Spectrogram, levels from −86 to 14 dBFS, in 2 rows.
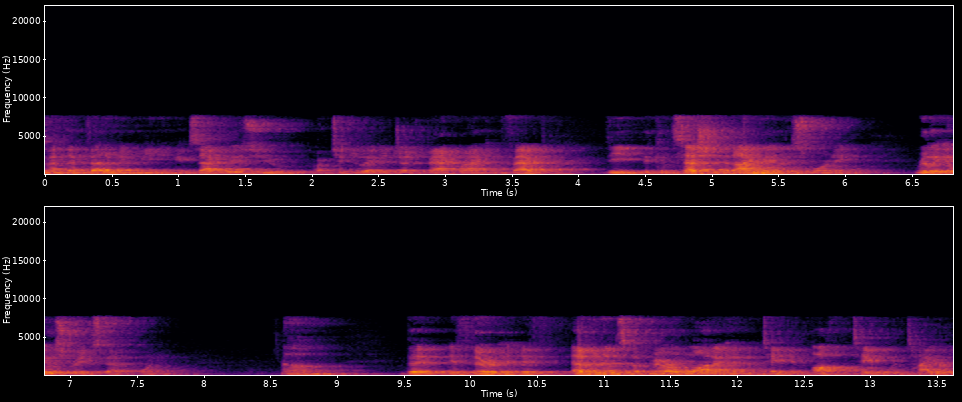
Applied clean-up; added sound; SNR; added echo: none; none; none; reverberation time 0.9 s.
